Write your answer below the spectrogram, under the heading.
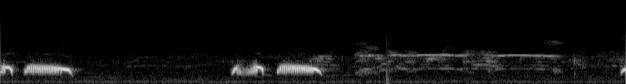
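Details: Decoy spotted dove cooing to provoke fighting, two full phrases of double hoots and sustained low coo, then a soft click and a faint, long, higher whistled tone before another phrase begins.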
